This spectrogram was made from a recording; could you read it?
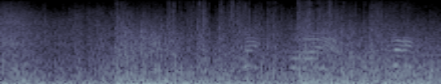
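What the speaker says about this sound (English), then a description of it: "Panther firing away" Panther tank cannon fire in Company of Heroes, deep booming blasts layered over dense battlefield rumble and scattered gunfire, fairly faint and continuous without clear separate shots.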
